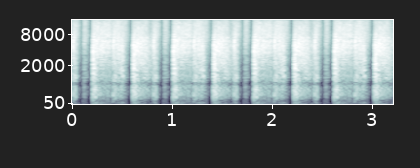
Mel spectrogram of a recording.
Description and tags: Hats full
hi-hat loop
